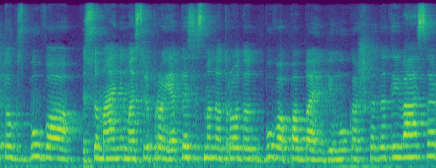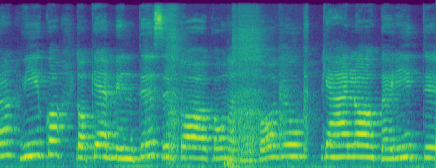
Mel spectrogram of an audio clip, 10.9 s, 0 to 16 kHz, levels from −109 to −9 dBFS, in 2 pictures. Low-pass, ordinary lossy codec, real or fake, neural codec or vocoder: 14.4 kHz; AAC, 96 kbps; real; none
